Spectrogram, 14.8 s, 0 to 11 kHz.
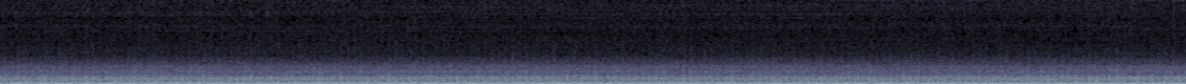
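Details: Whirlpool top-load washer (model 110…) with grinding complaint when motor runs, in manual-test high spin: steady low drone with rough, gritty growl; worn transmission gear assembly needing replacement.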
